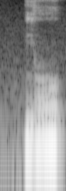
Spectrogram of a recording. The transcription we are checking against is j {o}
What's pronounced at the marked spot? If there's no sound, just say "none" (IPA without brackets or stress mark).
u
